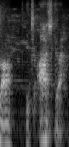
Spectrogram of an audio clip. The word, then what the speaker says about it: Asuka: But of course, man, it's Asuka. And you have to listen to it pronounced that, because you look at it, Asuka, just like Oscar Mayer.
